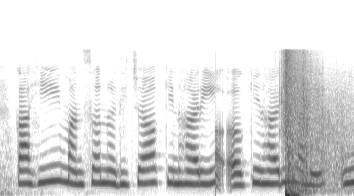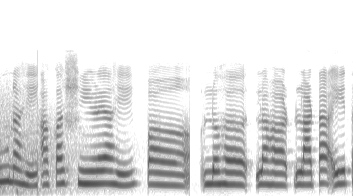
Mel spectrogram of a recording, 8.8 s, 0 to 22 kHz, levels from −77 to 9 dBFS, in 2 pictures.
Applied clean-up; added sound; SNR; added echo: none; Gunshot, gunfire; 7 dB; none.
